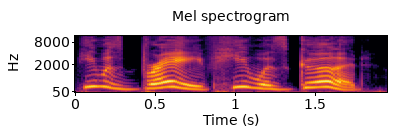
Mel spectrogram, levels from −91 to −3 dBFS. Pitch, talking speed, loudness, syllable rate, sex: 250 Hz, 185 wpm, -15 LUFS, 4.0 syllables/s, female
